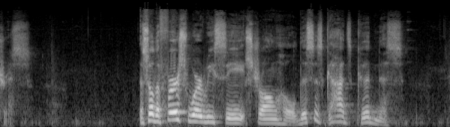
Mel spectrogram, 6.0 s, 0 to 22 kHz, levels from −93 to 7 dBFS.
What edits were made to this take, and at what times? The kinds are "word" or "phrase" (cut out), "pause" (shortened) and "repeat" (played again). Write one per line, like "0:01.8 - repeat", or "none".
0:03.2 - word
